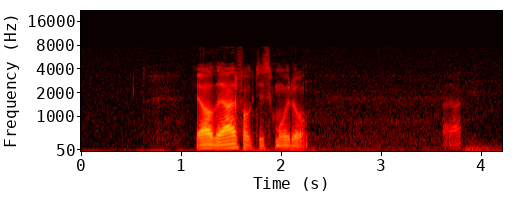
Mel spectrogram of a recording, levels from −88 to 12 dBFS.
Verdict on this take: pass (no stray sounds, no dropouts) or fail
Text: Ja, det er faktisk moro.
fail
